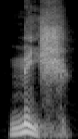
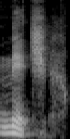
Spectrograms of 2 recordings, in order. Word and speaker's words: niche: but the word is spelled Niche. It's a French word, but despite that, it's a good word. Niche, not niche.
